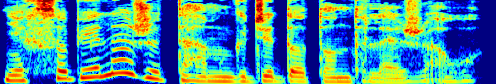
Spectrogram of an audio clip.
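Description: A woman's voice: deep voice, big pitch swings, measured pace, dark tone, dry recording, studio quality, full character voice. A woman voicing a wary, stubborn peasant man who gives evasive, guarded replies in a storybook reading.

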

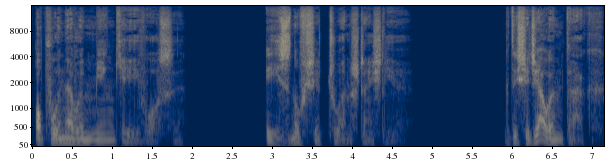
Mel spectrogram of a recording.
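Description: A man narrates an audiobook in an expressive reading, with a lowish voice that rises and falls widely. The tone is slightly husky, and it is recorded close and dry with no room sound. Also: dry recording.

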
